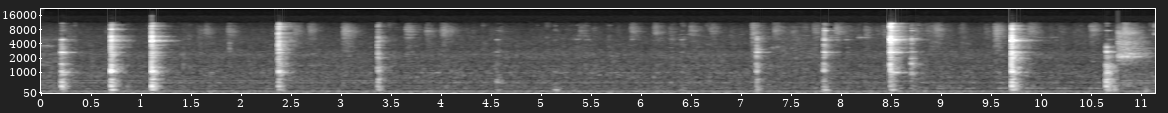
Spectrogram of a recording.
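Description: A spoon taps and clinks against a bowl while Fry's cocoa brownie batter is stirred, giving sharp irregular knocks spaced a second or so apart over a quiet background hum.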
